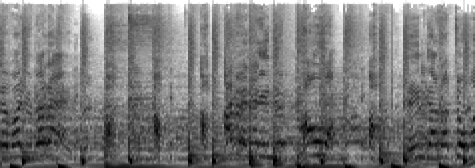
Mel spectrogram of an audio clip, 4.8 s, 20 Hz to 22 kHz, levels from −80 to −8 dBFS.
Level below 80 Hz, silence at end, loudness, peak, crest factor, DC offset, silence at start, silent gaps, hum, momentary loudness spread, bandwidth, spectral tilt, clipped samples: -18 dBFS; 0 s; -12 LUFS; 0 dBFS; 12 dB; under 0.1%; 0 s; none; none; 4 LU; over 20 kHz; -4 dB/octave; 0.2%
